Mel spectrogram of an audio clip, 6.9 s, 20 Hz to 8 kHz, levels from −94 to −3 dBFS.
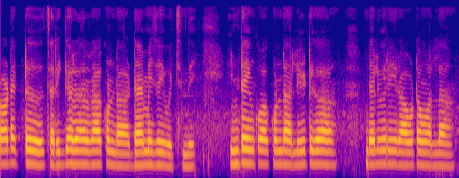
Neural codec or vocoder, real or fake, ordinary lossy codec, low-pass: none; real; none; 7.2 kHz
